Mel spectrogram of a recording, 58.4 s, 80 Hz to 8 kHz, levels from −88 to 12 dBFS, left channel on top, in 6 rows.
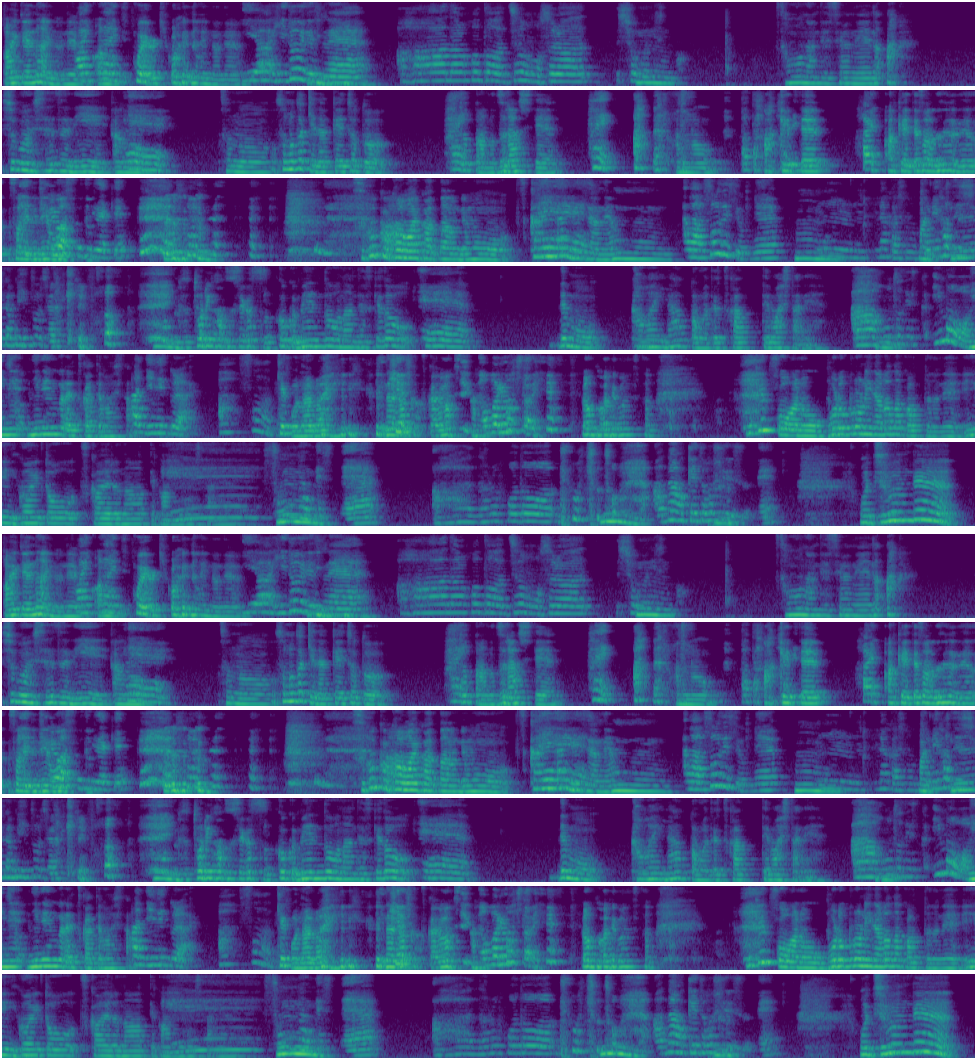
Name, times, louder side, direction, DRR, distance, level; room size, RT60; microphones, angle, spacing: voice 1, 0.0-2.4 3.1-3.5 6.3-6.7 7.8-9.0 9.7-11.1 11.9-13.5 14.3-15.3 16.5-16.9 17.3-17.9 18.8-20.1 21.1-21.5 22.3-22.6 23.0-26.1 27.4-27.9 28.6-29.4 30.7-33.2 34.7-35.1 35.5-37.4 37.9-38.1 38.8-40.2 41.7-43.7 44.7-45.8 46.4-51.0 51.4-51.9 54.6-55.0 55.8-55.9 56.6-56.9 57.2-58.1, right 2 dB, 30° right, 0 dB, 1.1 m, -28 dB
voice 2, 0.7-1.5 2.4-3.6 3.9-5.9 6.1-6.6 10.9-11.4 14.2-14.4 15.6-16.6 17.2-17.7 18.3-18.5 19.6-21.4 22.6-23.7 24.8-25.4 26.3-27.2 27.6-30.3 30.5-30.9 33.4-33.9 35.5-35.8 37.7-38.9 40.2-42.0 42.8-43.0 43.5-44.5 46.3-46.5 50.2-51.7 52.1-52.4 52.9-56.4, left 2 dB, 5° left, -4 dB, 1.0 m, -33 dB
2.9 x 2.7 x 3.4 m, 0.29 s
head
